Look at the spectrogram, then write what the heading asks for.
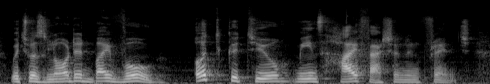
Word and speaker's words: haute couture: Haute couture means high fashion in French. The H is silent and the T is soft in French. So it's haute couture, not hot couture.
